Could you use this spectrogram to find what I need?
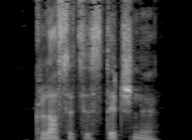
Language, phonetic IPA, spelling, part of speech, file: Polish, [ˌklasɨt͡sɨˈstɨt͡ʃnɨ], klasycystyczny, adjective, Pl-klasycystyczny.ogg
